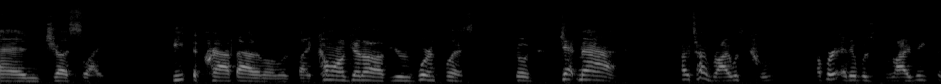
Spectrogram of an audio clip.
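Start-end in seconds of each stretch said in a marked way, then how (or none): none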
